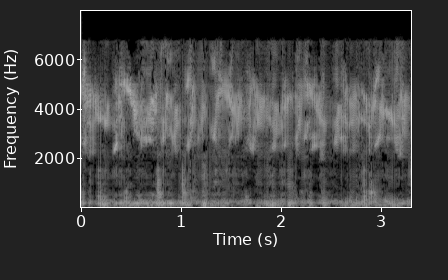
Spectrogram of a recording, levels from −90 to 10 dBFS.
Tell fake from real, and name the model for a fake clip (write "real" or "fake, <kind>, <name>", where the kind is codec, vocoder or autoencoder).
fake, vocoder, BigVGAN v2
